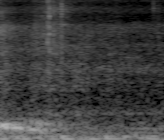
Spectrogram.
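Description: A Kasuri pigeon gives a short, soft low coo at close range, fading quickly into quiet room background.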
